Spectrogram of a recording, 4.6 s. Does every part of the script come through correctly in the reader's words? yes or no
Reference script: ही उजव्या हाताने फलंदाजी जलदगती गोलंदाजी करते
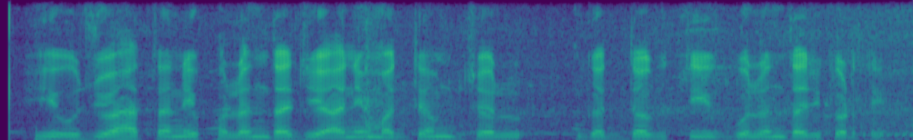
no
